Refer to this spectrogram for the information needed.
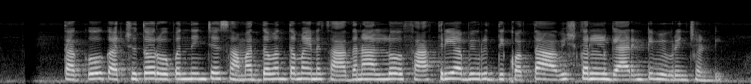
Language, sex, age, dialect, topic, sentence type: Telugu, female, 18-24, Utterandhra, agriculture, question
